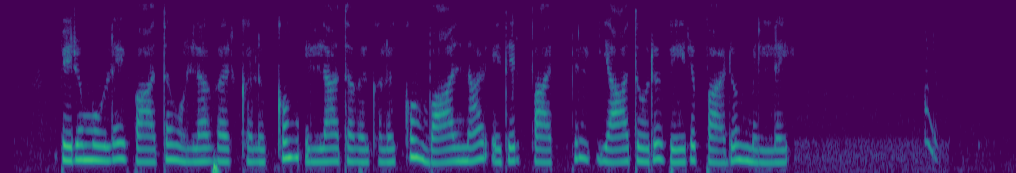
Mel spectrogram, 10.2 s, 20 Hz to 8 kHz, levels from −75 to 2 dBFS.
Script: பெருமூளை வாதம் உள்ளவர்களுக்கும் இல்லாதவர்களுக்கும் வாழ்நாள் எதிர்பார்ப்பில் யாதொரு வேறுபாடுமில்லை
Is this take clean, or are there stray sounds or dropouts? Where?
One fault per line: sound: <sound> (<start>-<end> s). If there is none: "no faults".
sound: chirp (9.2-9.4 s)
